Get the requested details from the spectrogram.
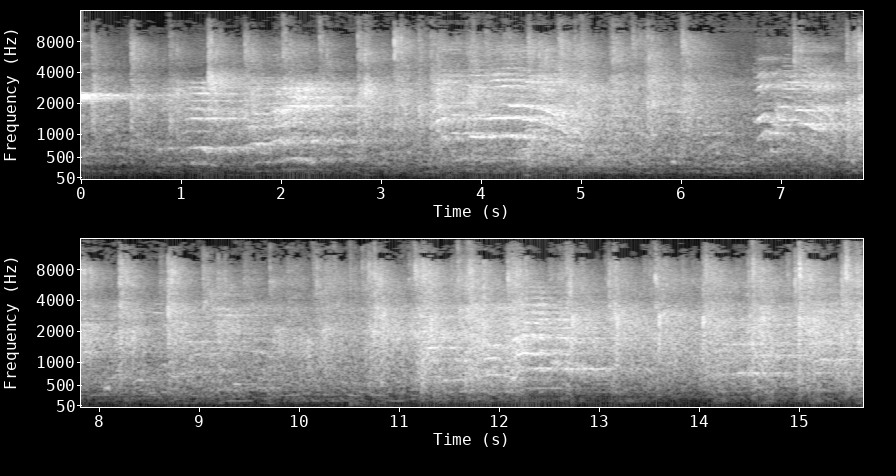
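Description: Young women shout and call out to each other across the hall.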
